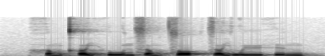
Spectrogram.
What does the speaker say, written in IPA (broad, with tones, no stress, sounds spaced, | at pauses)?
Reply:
h ɐ˨˩ m kʰ ɐ˧ j h uː˥ n s ɐ˨˩ m t͡s ɔː˥ k̚ s ɐ˨˥ j w yː˥ h ɪ˨˧ ŋ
